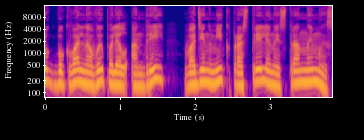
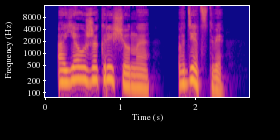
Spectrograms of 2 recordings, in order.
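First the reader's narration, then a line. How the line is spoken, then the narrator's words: Calm reply. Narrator (Russian): спокойно ответила комсомолка Варя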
